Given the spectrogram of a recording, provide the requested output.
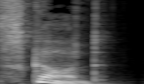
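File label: "scud", English, British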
